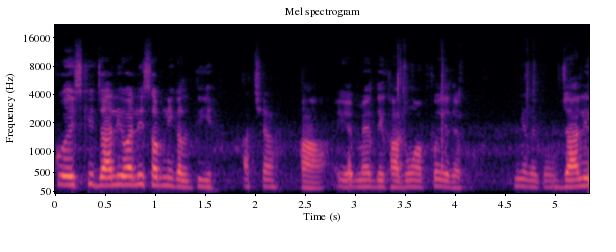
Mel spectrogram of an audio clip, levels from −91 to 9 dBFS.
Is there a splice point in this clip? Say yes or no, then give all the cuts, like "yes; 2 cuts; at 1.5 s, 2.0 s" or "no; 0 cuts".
no; 0 cuts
